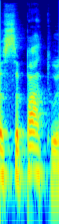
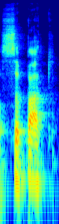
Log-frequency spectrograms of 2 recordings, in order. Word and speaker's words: sapato: So as you practice your sounds, it happens in the sapatu as well. Sapato. I'm not going sap. Sap. You can hear the sap. That's the unstressed O when we get to that one.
